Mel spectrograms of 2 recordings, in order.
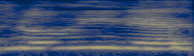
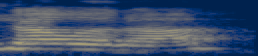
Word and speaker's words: Jalinas: So it's been brought to my attention that Jalinas is actually pronounced Jelena.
